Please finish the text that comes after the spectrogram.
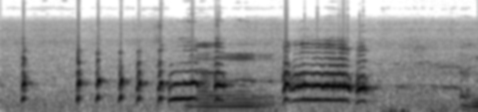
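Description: A six-month-old straight-combed gamecock rooster gives a run of sharp, evenly spaced clucks, then two loud drawn-out crows close by.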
